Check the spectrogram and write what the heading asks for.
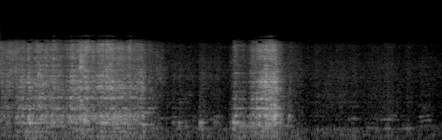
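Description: Rasping scrape of something rubbed around inside a metal bowl on the floor: a long stretch of scraping, then a shorter one a second later.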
